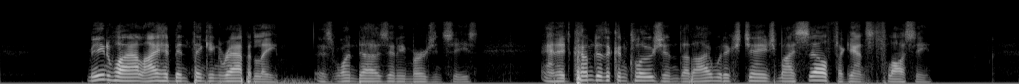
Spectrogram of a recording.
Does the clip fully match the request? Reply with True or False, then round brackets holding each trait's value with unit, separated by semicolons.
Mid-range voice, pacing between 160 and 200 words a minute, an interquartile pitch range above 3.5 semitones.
False (145 Hz; 140 wpm; 4.2 semitones)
